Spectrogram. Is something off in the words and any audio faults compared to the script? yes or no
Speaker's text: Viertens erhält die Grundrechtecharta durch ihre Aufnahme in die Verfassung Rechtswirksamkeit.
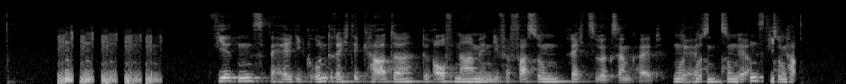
yes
